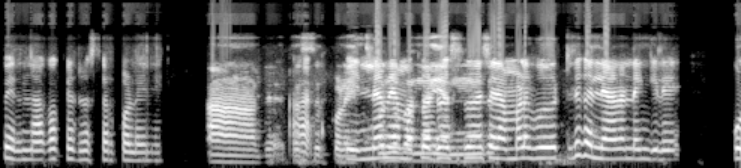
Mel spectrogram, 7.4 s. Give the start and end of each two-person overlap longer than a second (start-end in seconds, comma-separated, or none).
3.0-4.9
